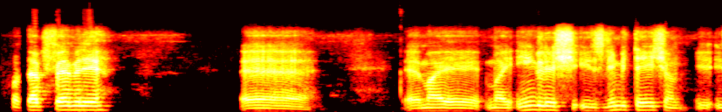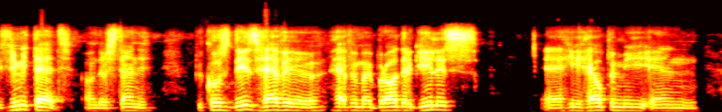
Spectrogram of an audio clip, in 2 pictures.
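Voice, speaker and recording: A man with a Brazilian Portuguese accent speaks at a medium pitch with ordinary pitch variation. His pace is very slow, with long, frequent pauses. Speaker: activist. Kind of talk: interview conversation. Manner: halting.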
